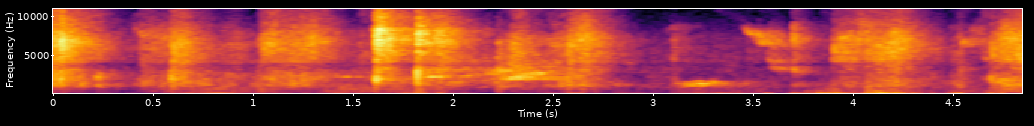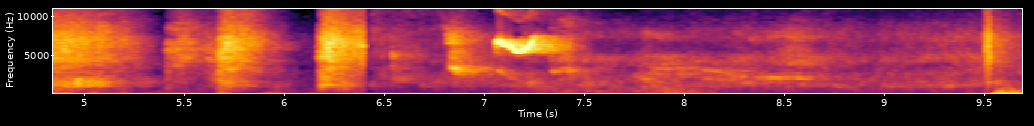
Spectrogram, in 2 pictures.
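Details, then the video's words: Baby monkey screaming and crying when its mother Challina will not let it nurse; shrill, high broken cries in short bursts with gaps, some brief chirpy sounds between. "baby monkey screaming cry when mother Challina doesn't provide milk"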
